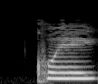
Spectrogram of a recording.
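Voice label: "kui" first tone, pinyin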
